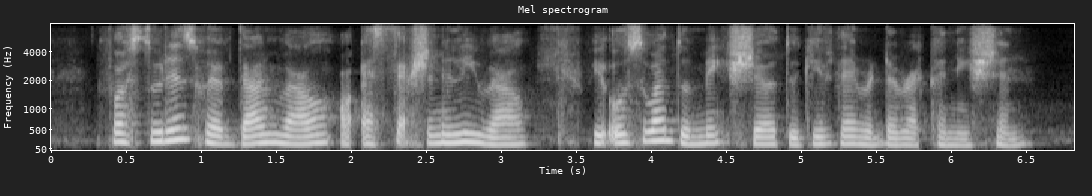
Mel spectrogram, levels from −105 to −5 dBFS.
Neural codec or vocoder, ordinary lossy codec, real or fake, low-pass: vocoder, 22.05 kHz, 80 mel bands, HiFi-GAN; AAC, 48 kbps; fake; 7.2 kHz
